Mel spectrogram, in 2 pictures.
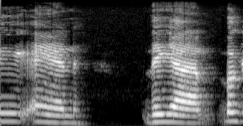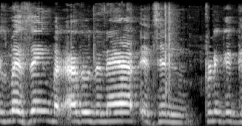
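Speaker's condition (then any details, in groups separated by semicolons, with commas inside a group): Cerebral palsy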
